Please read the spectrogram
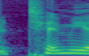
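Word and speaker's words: Tiqmmy: And you can find him on Instagram, Twitter, Facebook under Timmy as well.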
